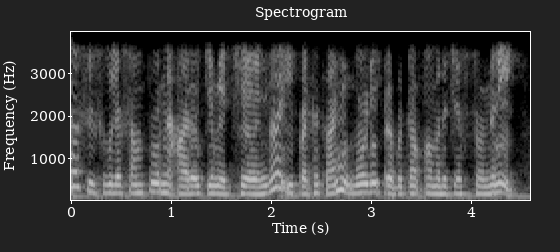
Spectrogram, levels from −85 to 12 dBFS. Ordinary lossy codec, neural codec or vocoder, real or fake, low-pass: none; codec, 44.1 kHz, 3.4 kbps, Pupu-Codec; fake; 3.6 kHz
